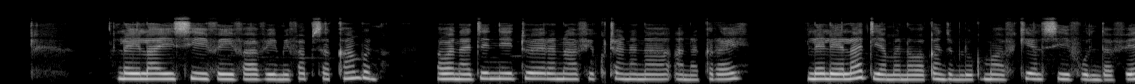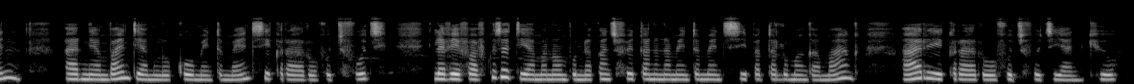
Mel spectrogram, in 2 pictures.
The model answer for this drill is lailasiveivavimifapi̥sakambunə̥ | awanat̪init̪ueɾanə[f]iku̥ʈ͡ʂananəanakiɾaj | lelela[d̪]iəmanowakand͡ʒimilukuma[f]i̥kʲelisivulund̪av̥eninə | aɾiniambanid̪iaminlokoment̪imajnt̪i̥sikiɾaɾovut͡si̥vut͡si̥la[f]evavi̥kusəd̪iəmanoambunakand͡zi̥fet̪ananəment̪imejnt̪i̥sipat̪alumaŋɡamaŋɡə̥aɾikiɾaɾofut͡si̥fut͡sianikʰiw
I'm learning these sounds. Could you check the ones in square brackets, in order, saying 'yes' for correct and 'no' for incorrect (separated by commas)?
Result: yes, yes, no, no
